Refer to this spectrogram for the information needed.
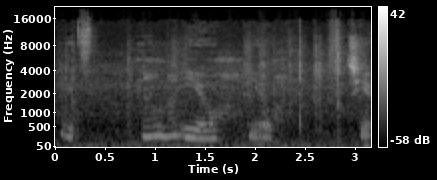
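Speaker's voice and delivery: soft, hushed, whispered aside to herself.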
